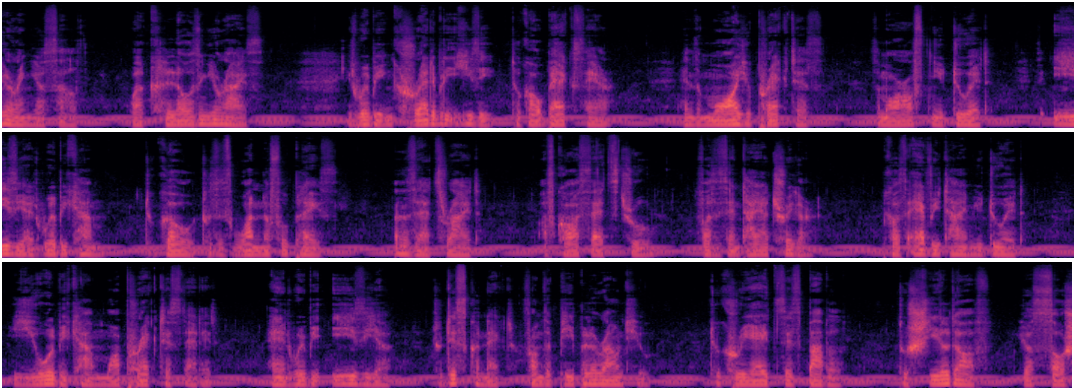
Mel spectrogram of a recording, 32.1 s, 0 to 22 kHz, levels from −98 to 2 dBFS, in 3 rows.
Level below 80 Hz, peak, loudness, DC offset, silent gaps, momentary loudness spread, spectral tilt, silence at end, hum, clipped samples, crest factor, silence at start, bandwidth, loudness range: -52 dBFS; -16 dBFS; -38 LUFS; under 0.1%; none; 16 LU; -5 dB/octave; 0 s; none; under 0.1%; 24 dB; 0 s; over 20 kHz; 3 LU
